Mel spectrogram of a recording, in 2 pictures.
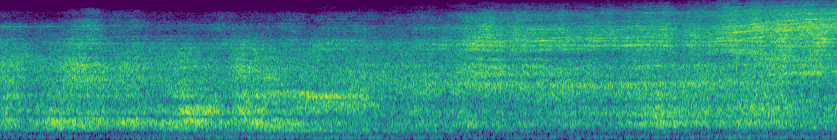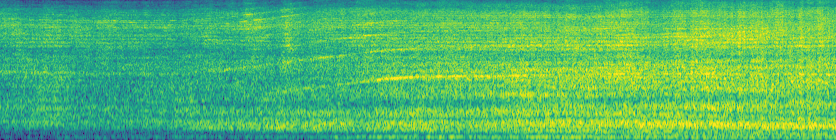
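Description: A Ryanair jet airliner bound for Milan makes its takeoff roll at Manchester Airport. The broad engine roar builds steadily and grows loudest near the end, with no talk over it.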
